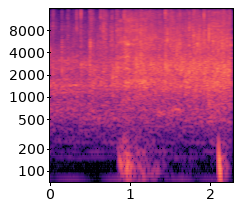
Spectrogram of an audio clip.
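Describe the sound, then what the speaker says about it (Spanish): A church audience applauds during a Spanish-language service, with a moderate, steady wash of clapping and a couple of low thumps near the mic. "Le damos un aplauso al Rey de Reyes y Señor de los Señores."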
